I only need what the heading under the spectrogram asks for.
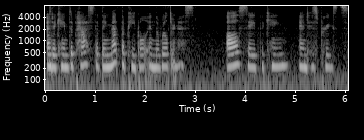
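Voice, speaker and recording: A woman speaks with monotone, flat intonation. Her voice is somewhat breathy. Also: fairly high pitch for a woman, moderate pace. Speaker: audiobook narrator. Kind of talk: scripture audiobook reading. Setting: home recording, non-professional microphone. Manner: expressive, storytelling.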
